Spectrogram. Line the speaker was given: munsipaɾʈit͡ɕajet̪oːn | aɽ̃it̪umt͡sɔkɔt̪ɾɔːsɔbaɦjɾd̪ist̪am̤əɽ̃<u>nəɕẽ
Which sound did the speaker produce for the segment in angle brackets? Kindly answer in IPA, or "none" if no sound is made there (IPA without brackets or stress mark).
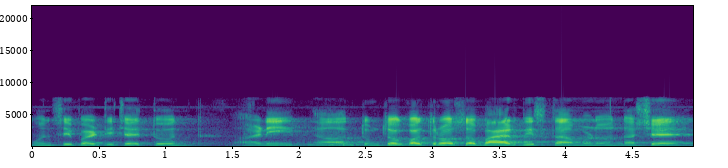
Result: uː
